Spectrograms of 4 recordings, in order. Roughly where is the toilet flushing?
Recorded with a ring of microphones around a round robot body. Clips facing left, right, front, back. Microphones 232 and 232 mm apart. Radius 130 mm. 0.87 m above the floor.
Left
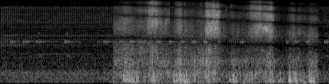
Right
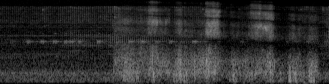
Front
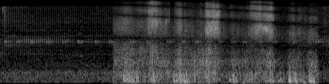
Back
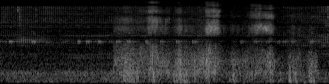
I don't hear a toilet flushing.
